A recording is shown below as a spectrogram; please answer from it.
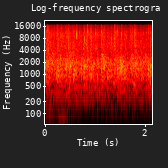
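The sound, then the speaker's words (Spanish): Applause from a church audience during a Spanish-language worship service, steady and dense clapping that holds at an even level throughout, with no voices over it. “Dale aplauso, alabe al Señor.”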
